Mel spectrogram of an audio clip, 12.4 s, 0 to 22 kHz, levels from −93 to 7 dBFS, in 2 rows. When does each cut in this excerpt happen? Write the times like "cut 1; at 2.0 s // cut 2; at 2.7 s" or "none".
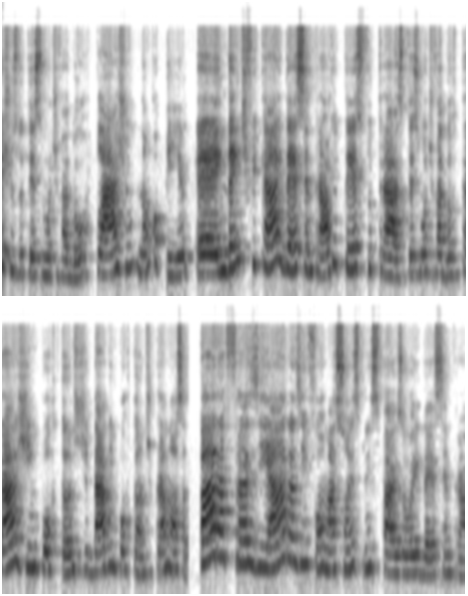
cut 1; at 2.5 s // cut 2; at 4.4 s // cut 3; at 8.7 s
